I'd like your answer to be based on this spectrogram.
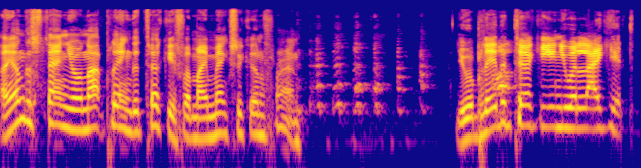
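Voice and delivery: put-on German accent. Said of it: "that sounded like a German requesting it".

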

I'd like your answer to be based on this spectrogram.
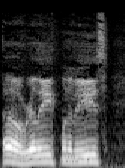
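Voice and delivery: put-on unfazed, calm voice. Retelling the pilot threatening to crash the plane: imitating nonplussed Bond. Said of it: "Still kind of nonplussed".

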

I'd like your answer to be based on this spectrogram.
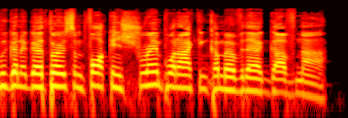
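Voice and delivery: bad fake British accent. Host giving a shout-out to Australian listeners, in a bad British accent. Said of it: "That was British, but it works".

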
